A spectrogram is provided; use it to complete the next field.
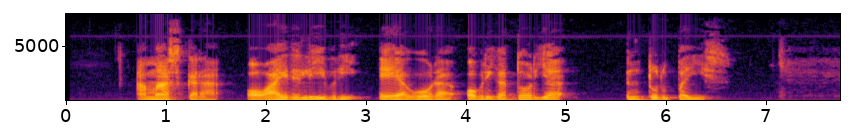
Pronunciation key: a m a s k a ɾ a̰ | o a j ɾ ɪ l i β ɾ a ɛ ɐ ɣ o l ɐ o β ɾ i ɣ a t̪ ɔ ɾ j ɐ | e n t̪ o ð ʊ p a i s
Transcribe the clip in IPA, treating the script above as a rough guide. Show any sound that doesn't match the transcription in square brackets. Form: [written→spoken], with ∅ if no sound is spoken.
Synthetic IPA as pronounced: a m a s k a ɾ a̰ | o a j ɾ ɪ l i β ɾ [a→i] ɛ [ɐ→a] ɣ o [l→ɾ] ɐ o β ɾ i ɣ a t̪ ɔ ɾ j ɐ | e n t̪ o ð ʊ p a i s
